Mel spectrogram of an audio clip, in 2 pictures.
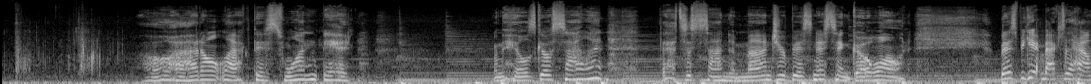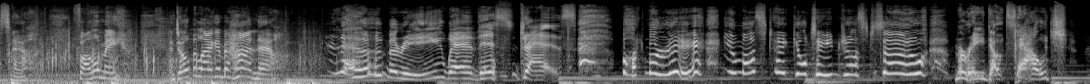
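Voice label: Character, voice over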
